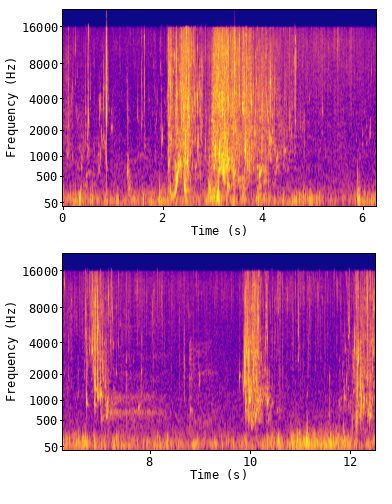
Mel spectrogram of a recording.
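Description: Hooked lemon shark thrashing at the water's surface beside the boat, splashing in bursts. The biggest splashing is about two to four seconds in, with shorter splashes around seven and ten seconds and again near the end.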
